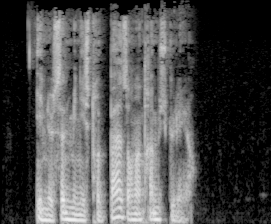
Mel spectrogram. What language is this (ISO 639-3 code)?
fra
